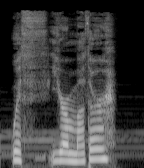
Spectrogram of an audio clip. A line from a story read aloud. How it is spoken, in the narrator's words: blurted out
